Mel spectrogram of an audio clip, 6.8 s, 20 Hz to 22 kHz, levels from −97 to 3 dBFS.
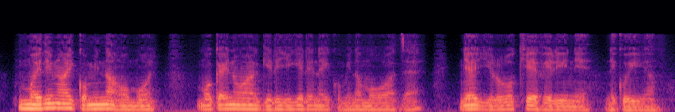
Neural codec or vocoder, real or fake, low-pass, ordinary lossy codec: codec, 16 kHz, 0.4 kbps, LongCat-Audio-Codec; fake; 7.2 kHz; none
